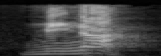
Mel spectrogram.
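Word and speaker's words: מינה: sex that is kind Meena is how you say it you see the word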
